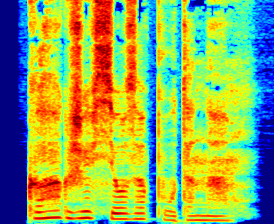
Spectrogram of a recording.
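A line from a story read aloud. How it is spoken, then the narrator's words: Sighing. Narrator (Russian): вздохнула я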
